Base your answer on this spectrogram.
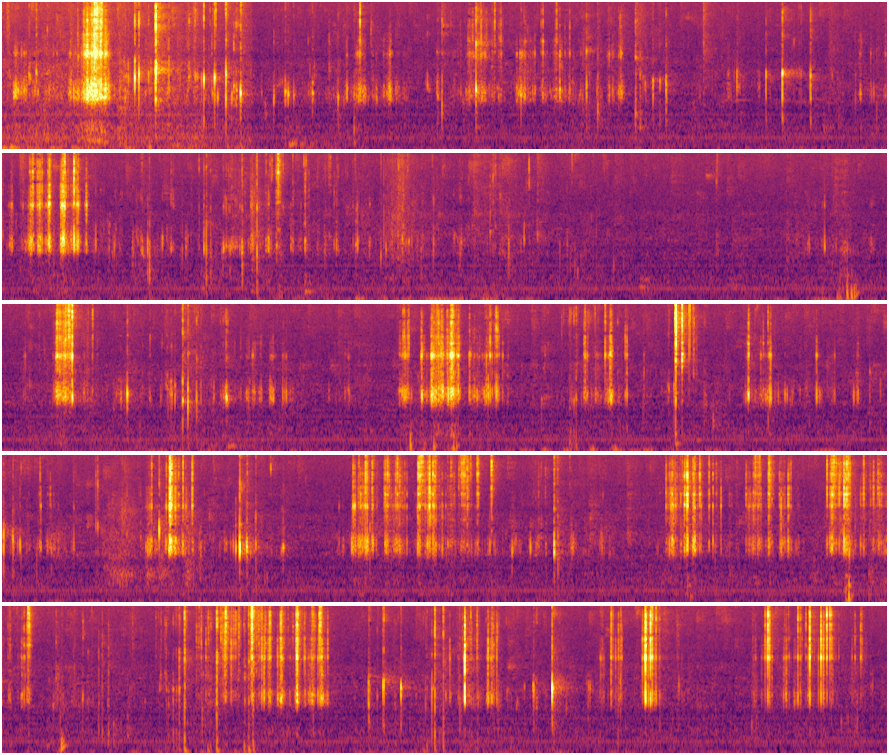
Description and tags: Cats eating dry food in the kitchen.
cats, chewing, crunching, eating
